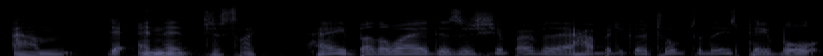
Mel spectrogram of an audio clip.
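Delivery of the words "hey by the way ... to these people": high squeaky creature voice; mock whale voice. Purgle whale pointing kids to a ship, high mock creature voice. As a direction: voice a friendly space whale. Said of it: "they say that in Whale".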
